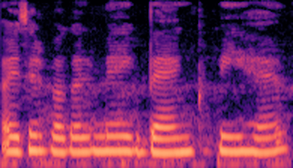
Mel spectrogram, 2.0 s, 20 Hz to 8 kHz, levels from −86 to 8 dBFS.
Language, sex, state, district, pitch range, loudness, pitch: Hindi, female, Jharkhand, Deoghar, 220-230 Hz, -13 LUFS, 225 Hz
